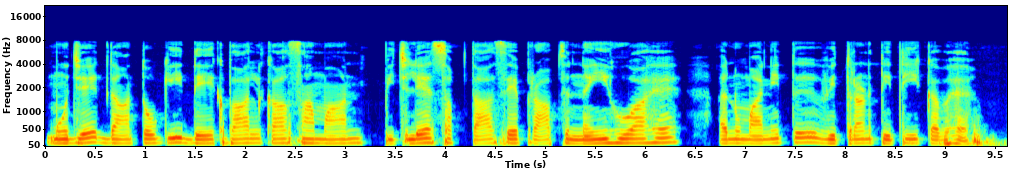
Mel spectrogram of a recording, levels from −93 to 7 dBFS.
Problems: none marked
